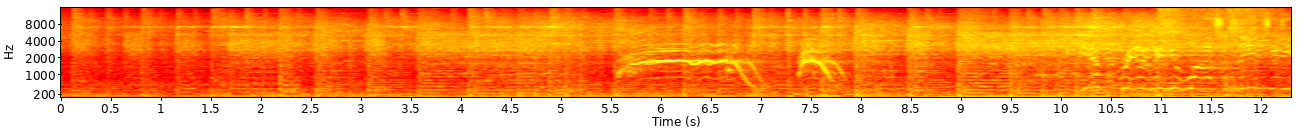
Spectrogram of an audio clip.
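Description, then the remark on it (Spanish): Loud, dense rock music plays throughout, and midway a singer lets out high, sliding screams that soar over the band for a few seconds before the track carries on. “quizás te suene conocido, porque a donde vaya entra gritando de esta manera.”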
